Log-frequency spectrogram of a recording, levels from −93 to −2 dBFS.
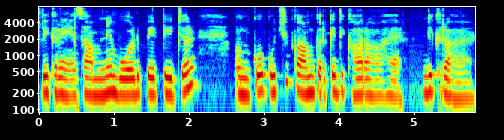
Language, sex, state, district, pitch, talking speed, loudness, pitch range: Hindi, female, Haryana, Rohtak, 200 Hz, 175 wpm, -15 LUFS, 185-215 Hz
